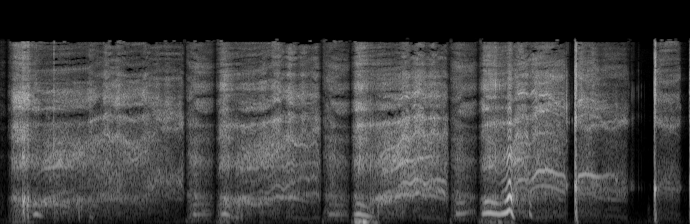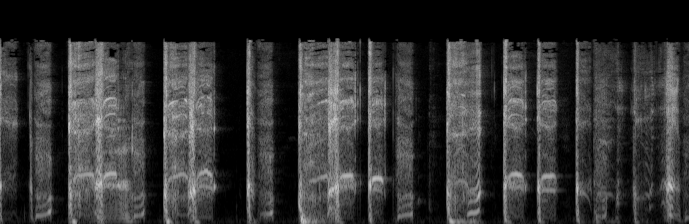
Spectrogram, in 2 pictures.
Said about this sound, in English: He's joining in now, leading him on to greater heights. This is an enormous cough. The audience is joining in.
